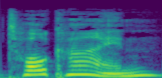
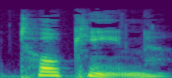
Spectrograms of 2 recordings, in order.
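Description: First: Tolkien as tol-KINE, ending to rhyme with fine; variant pronunciation. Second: Tolkien as tol-KEEN, long ee ending; corrected pronunciation. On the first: Co-host quoting somebody's odd version, Tolkien as tol-KINE. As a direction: say the end of Tolkien as "kine", long i. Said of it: "Now, somebody said". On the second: Pupil correcting his professor on the name, Tolkien as tol-KEEN. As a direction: say Tolkien with a drawn-out "keen" at the end. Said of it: "he corrects the professor and says". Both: Retold or imitated.

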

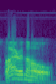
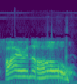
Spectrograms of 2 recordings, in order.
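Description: First: Put-on a lighter echo of the boy's yell; mild kid imitation. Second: Put-on high laughing kid's yell; imitating child yelling. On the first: Host closing story with mild echo of boy's cry. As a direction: toss off the catchphrase fondly. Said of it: "good job, Mason". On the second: Host laughs while imitating boy's alarm cry. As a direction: yell it like a little kid, laughing. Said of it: "The only way he knew to say it".

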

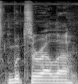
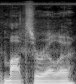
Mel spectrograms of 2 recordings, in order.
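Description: First: "Mozzarella" said moots-a-RELL-a; "Mozzarella" with an Italian TS, moo-tsa; Italian pronunciation. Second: "mozzarella" said MAHT-suh-rella; "mozzarella" with an open AH, mahtsa; American pronunciation. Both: Shown as a demonstration. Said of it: "It's like saying Italian".

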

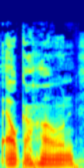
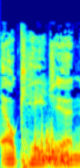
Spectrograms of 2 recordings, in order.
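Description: First: Locals' El Cajon, the j like an h; "El Cajon" the proper Spanish way; correct El Cajon. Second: "El Cajun" said as KAY-jun with a hard j; the outsider's "El Cajun", like Cajun food; wrong El Cajun. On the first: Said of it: "learn to speak it properly". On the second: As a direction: misread "El Cajun" with an English j. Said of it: "not El Cajun". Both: Shown as a demonstration.

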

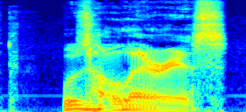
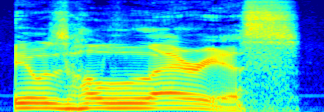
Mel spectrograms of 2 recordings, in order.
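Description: First: Said in the usual way. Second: "It was hilarious" drawn out slowly for emphasis; stretched-out "It was hilarious", savoring it; slow emphatic repeat. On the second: Real, not acted.

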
